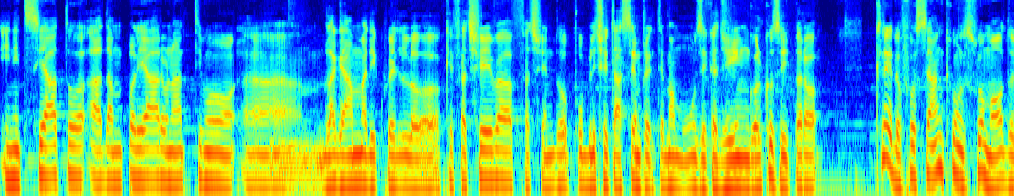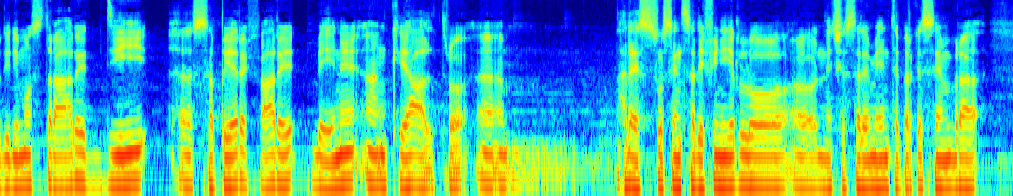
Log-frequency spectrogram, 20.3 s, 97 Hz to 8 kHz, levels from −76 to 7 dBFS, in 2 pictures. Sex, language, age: male, Italian, 30-49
